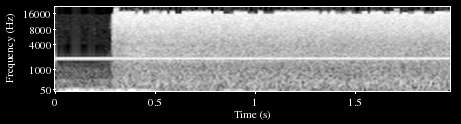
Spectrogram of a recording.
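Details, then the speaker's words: A simulated tinnitus tone is heard first, then white noise is added and masks it. The tinnitus tone becomes inaudible under the louder white noise, demonstrating sound therapy by masking. "자 보면 이명 소리가 처음에 들리다가 백색 잡음이 이제 차회를 한 거예요네 그니까 확실히 좀 묻어진 거 같아요"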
